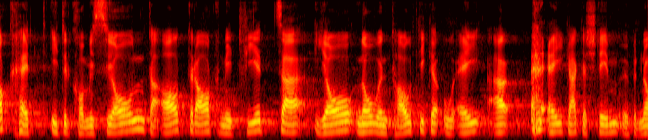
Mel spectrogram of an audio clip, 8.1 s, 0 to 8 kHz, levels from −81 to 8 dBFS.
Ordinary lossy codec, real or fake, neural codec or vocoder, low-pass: none; real; none; none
